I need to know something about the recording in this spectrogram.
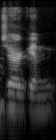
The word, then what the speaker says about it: Jurgen: I was like it's Jurgen jur jur nobody say how do you say Jurgen that's what I was saying so it's because you don't pronounce the G as a hard so it's y so I've been calling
